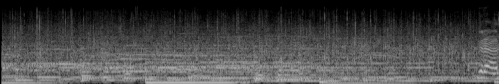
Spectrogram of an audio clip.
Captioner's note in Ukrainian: оплески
